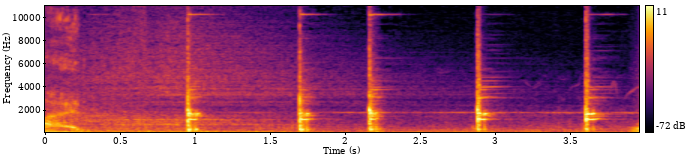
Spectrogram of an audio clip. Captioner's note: metal clangs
